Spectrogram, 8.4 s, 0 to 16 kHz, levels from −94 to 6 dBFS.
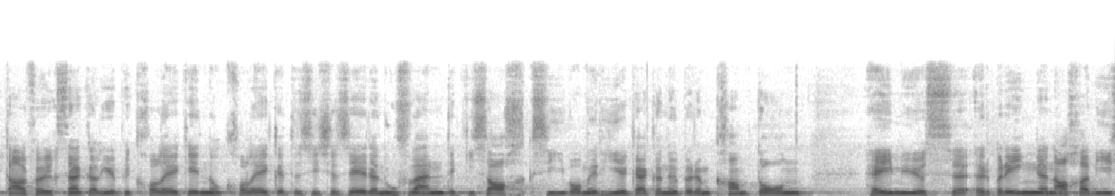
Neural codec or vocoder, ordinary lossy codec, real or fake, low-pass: none; none; real; 10.8 kHz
